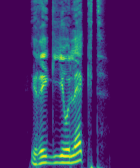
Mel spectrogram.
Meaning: 1. the supra-dialectal vernacular of a larger region, usually a blend of dialect and standard language 2. any regional dialect
- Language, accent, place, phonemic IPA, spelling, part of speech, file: German, Germany, Berlin, /ˌʁe.ɡi̯oˈlɛkt/, Regiolekt, noun, De-Regiolekt.ogg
